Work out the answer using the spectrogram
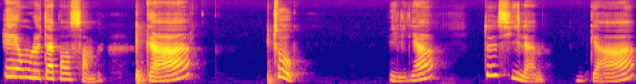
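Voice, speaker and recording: A woman teacher giving a recorded lesson to young children, speaking patiently and sounding out each syllable clearly. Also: sits high, very animated, measured pace. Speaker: kindergarten teacher.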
